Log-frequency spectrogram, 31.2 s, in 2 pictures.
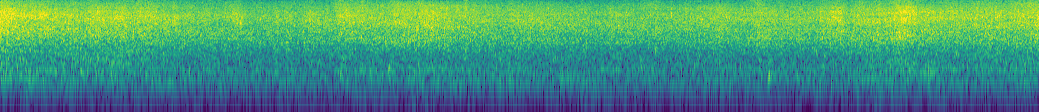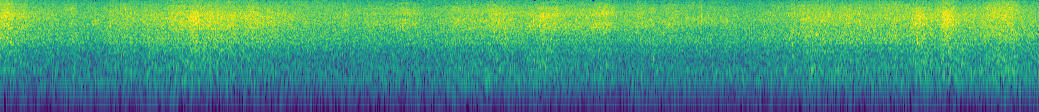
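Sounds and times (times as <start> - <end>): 
ocean liner bow wash: 0.0 - 31.1.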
